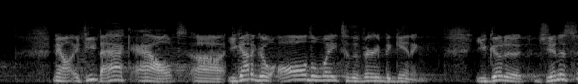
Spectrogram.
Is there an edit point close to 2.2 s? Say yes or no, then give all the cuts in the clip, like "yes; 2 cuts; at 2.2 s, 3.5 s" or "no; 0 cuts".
yes; 2 cuts; at 1.0 s, 2.2 s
